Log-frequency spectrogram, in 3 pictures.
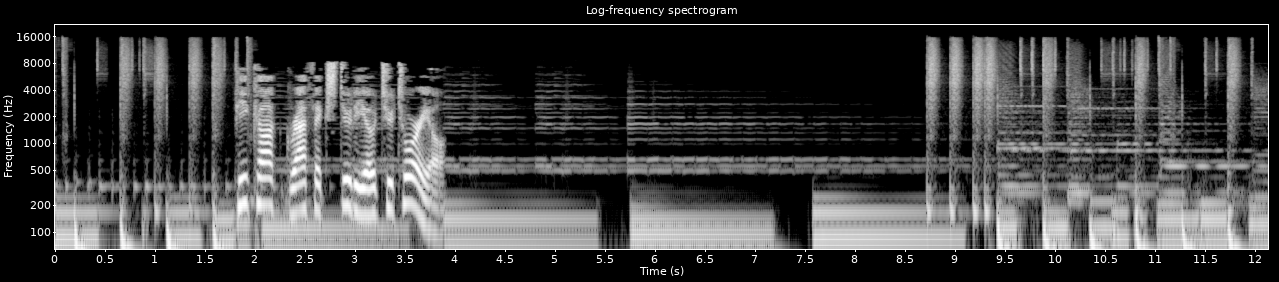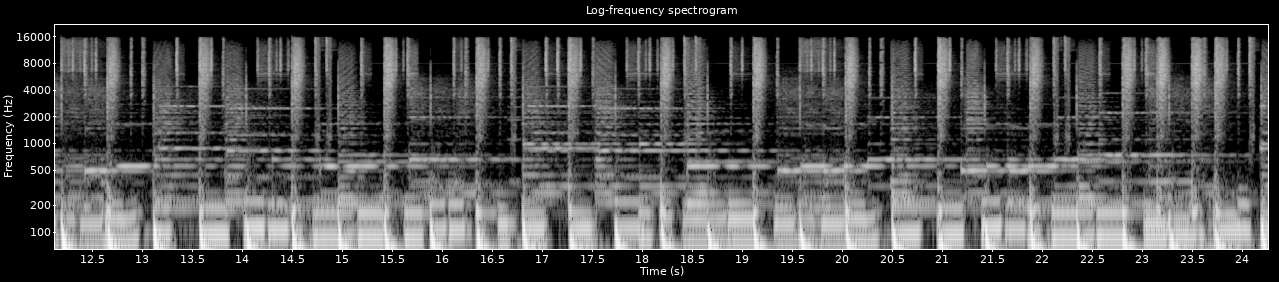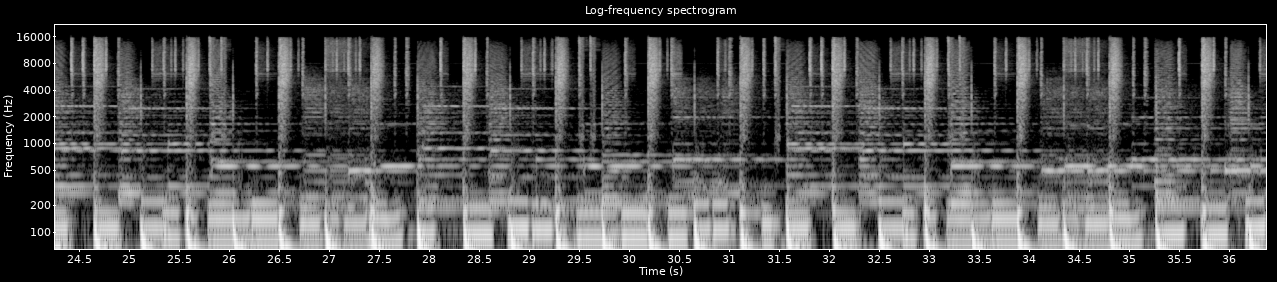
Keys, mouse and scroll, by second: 3.7 alt+click, 7.5 alt+click, 7.8 space, 9.3 alt+click, 10.3 ctrl+z, 13.6 alt+click, 14.1-15.4 scroll up 1, 17.7 space, 19.3 alt+click, 21.6 alt+click, 30.1 ctrl+z.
